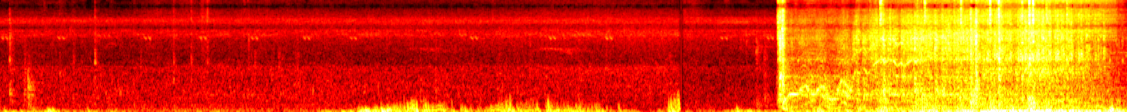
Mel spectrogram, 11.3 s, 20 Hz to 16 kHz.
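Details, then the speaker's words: 1955 Chevy 6400 2-ton dump truck (owner thinks 1956–57) being revived, with gas poured into the intake: slow, labored cranking, then it catches and roars roughly for seconds but won't keep running. The distributor is still loose. "Oh! We're so close. So close. Distributor's still loose."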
